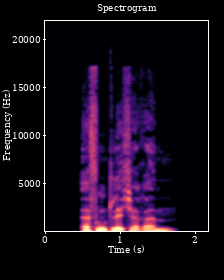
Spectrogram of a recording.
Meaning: strong dative masculine/neuter singular comparative degree of öffentlich
- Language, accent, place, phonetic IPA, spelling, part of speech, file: German, Germany, Berlin, [ˈœfn̩tlɪçəʁəm], öffentlicherem, adjective, De-öffentlicherem.ogg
